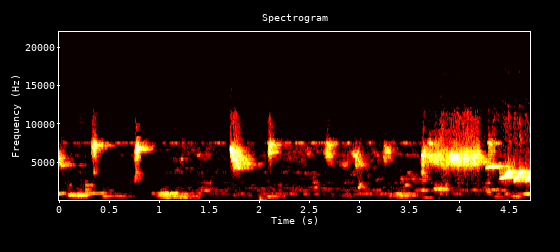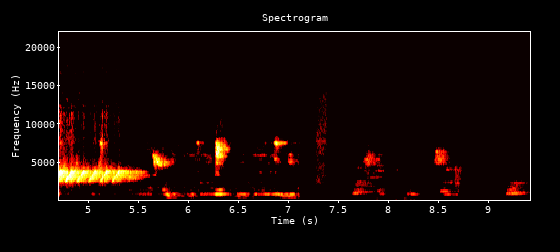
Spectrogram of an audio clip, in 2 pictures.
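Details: A house wren from Arizona sings a jumbled, bubbly phrase of high chips and a fast buzzy trill, an example of regional song dialect. Lower murmurs from an indoor room run underneath.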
